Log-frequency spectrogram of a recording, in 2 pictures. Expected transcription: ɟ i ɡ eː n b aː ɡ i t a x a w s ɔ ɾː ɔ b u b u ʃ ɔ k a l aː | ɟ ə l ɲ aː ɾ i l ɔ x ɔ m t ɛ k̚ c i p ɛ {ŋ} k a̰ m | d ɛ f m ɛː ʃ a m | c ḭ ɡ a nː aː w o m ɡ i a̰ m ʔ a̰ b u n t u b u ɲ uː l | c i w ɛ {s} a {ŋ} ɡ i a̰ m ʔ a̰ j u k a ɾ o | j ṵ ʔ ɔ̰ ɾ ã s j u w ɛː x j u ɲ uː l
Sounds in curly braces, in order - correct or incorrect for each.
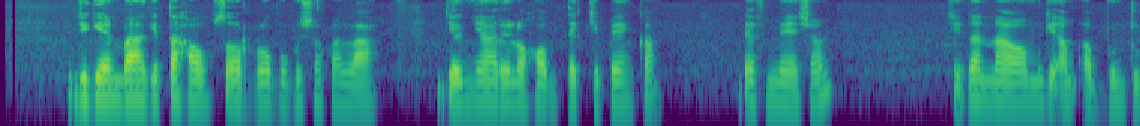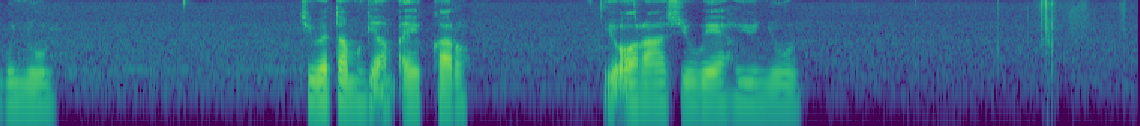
correct, incorrect: t, incorrect: m

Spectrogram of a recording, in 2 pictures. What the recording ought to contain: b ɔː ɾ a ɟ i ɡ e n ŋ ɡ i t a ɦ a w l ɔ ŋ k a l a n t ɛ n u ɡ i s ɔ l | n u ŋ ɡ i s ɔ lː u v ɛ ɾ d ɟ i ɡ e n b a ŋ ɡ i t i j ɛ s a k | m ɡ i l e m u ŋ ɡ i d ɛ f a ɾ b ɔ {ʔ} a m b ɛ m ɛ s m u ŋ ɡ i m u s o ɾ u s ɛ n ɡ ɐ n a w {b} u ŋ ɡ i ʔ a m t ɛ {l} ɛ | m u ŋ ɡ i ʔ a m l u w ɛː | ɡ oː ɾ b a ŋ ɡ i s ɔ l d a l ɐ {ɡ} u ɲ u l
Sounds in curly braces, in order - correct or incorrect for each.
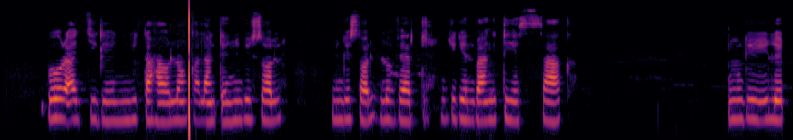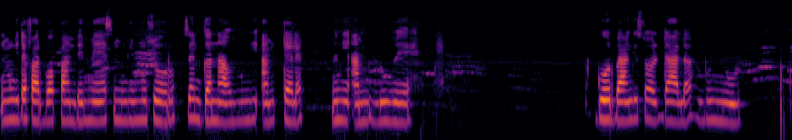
incorrect: p, incorrect: m, correct, incorrect: b

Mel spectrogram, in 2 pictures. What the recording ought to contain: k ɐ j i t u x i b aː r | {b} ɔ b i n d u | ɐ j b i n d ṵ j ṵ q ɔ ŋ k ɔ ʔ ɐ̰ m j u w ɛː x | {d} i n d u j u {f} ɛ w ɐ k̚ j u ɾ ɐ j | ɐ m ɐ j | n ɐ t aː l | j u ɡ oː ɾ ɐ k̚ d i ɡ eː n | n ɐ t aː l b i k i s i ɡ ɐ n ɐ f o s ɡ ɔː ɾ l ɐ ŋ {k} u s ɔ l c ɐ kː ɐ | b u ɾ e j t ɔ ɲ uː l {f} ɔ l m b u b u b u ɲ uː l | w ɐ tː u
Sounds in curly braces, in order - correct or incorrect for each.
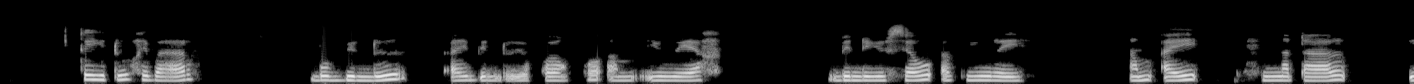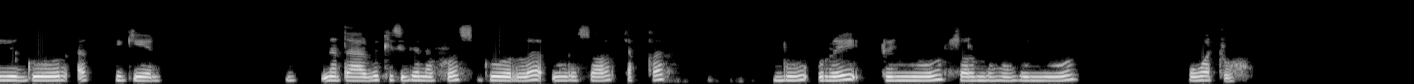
correct, incorrect: b, incorrect: s, incorrect: ɡ, incorrect: s

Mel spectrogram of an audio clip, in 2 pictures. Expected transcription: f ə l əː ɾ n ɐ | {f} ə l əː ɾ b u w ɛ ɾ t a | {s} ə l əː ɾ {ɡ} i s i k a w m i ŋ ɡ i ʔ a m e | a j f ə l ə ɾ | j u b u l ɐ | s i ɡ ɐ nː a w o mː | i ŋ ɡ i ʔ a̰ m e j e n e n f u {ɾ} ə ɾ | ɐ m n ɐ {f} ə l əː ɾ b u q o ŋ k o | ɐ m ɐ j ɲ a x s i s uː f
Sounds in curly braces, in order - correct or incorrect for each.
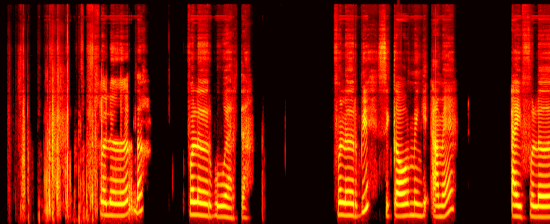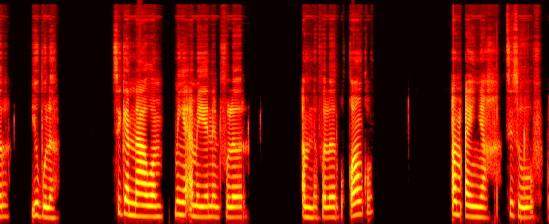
correct, incorrect: f, incorrect: b, incorrect: l, correct

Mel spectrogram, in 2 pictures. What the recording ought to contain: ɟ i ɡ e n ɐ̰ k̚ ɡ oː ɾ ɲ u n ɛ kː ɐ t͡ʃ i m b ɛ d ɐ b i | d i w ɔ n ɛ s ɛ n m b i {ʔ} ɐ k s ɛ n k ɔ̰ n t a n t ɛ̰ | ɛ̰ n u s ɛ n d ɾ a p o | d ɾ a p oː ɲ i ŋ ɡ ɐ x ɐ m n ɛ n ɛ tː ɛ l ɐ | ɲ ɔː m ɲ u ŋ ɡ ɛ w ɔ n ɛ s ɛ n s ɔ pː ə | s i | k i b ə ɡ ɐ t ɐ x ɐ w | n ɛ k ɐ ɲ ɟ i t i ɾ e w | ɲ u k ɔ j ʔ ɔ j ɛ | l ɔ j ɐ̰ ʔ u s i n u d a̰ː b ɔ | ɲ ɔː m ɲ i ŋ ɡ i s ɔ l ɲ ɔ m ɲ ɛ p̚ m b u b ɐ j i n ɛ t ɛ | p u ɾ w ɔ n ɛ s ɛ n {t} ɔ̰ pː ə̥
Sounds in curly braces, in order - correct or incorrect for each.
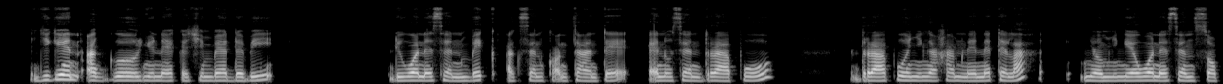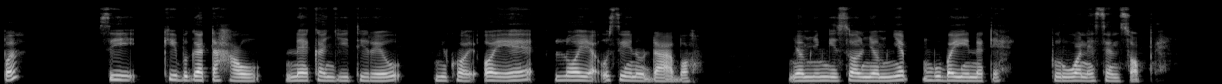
incorrect: k, incorrect: s

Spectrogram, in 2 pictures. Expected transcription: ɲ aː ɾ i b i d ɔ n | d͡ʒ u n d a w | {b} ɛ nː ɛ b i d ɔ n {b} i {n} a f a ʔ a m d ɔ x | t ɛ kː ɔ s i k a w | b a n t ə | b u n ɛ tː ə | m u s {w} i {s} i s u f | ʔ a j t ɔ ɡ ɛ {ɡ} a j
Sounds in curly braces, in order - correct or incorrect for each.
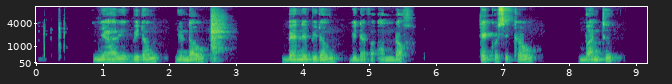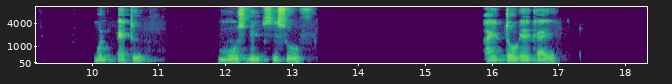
correct, correct, incorrect: d, incorrect: b, correct, incorrect: k

